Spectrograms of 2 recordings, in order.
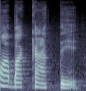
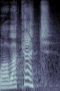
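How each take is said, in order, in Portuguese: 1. A última sílaba tem um t simples. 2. A última sílaba tem um som de tch. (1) "vocês não falam abacate" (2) "vocês falam abacate"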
